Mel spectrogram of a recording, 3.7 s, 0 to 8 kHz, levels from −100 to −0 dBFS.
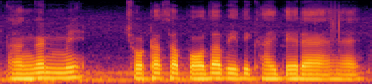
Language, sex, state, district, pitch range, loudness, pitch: Hindi, male, Jharkhand, Garhwa, 125-140 Hz, -14 LUFS, 130 Hz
